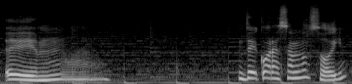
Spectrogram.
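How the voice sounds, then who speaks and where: A woman shares a reflective personal monologue, speaking candidly and straight to her listeners. Her voice sits a little high, and music plays faintly behind her. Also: very slow, gravelly, dark tone. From Venezuela. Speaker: host of a personal podcast or vlog. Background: background music.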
